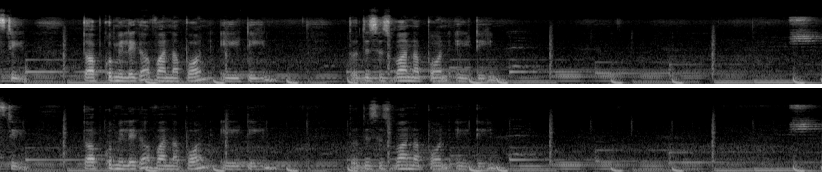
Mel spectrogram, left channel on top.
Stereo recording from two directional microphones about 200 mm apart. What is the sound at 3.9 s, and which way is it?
Speech, 45° left (ahead or behind).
